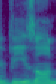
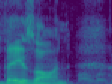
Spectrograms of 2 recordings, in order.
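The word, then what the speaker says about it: Vezon: me i typically say vison be the official canon pronunciation is vason um same with like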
